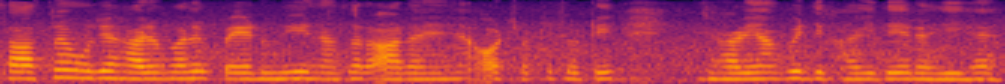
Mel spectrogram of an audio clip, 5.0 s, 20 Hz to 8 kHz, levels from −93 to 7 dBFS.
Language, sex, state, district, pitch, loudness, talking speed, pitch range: Hindi, female, Chandigarh, Chandigarh, 225 Hz, -19 LUFS, 225 wpm, 220-235 Hz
